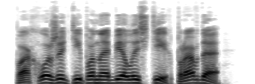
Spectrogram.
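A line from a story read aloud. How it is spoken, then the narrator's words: Contemptuous snort. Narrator (Russian): Генри презрительно хмыкнул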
